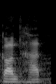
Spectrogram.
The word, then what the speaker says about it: Kornthas: - Isn't it Kornrathas? - It's Kornthas. - Who told me that name? - There's no "Ra" in the middle. Koraphat's Tutor's name. - Oh, right! - Mine's Kornthas.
